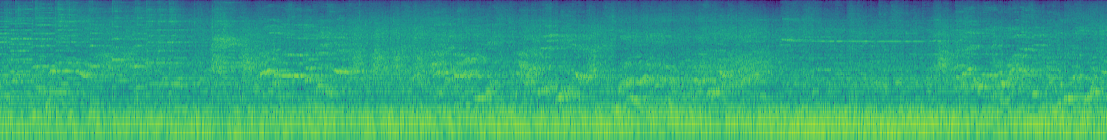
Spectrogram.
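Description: Loud yosakoi dance music played over loudspeakers, with many voices shouting and calling over it.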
